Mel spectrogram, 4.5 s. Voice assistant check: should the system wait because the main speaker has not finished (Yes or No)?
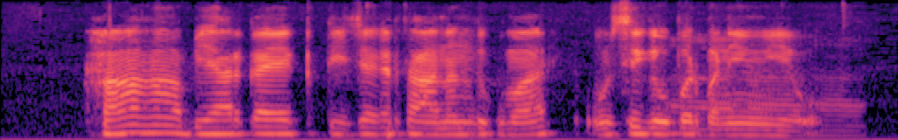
No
